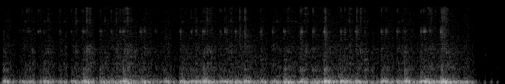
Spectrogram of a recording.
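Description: A low hum pulses unevenly about once a second, and the motor never spins up; the blower is rocking in place without starting.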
